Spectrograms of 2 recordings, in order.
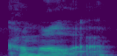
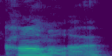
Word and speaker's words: Kamala: of the English language when you read her name it just comes out as like Camala but it's pronounced Kamala but I don't think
